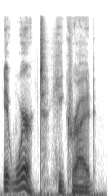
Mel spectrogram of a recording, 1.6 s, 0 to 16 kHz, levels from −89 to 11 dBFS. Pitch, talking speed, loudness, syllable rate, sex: 110 Hz, 150 wpm, -17 LUFS, 3.7 syllables/s, male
